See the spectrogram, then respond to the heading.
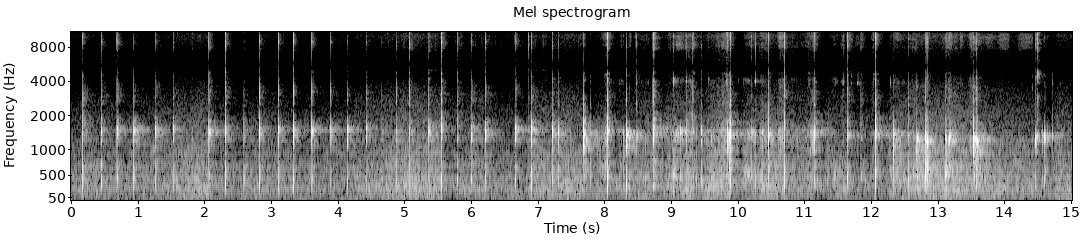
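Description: Fingertips and nails take the black plastic cap off a small purple glass cosmetic bottle, put it back on and tap it. The result is a long, steady series of short, sharp clicks and taps, each with a brief glassy ring around 1.4 kHz and bright edges, over a quiet background.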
